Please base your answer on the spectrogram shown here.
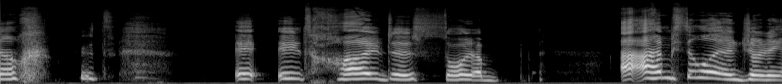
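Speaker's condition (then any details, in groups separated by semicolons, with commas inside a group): Cerebral palsy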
